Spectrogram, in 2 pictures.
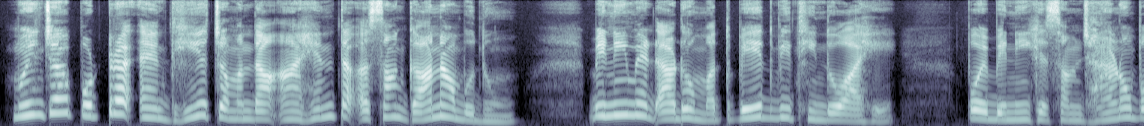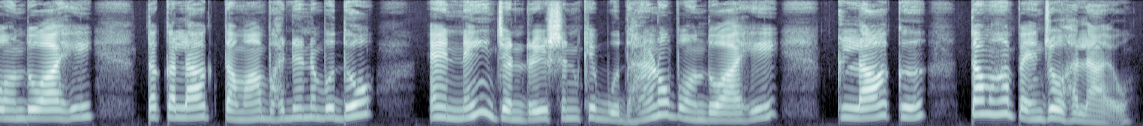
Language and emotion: Sindhi, neutral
